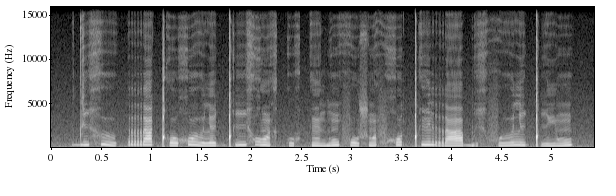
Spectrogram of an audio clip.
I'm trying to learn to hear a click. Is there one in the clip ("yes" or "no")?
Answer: yes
